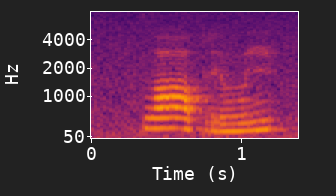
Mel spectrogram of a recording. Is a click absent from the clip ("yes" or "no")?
yes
